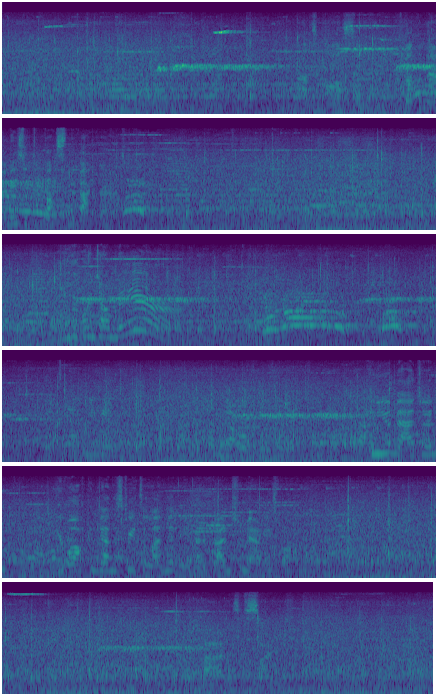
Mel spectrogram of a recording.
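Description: Traffic hums on a busy street.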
